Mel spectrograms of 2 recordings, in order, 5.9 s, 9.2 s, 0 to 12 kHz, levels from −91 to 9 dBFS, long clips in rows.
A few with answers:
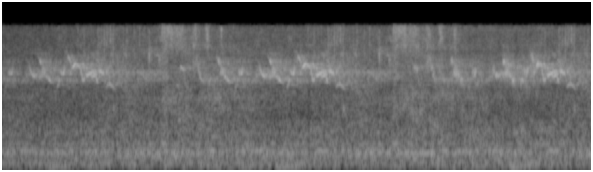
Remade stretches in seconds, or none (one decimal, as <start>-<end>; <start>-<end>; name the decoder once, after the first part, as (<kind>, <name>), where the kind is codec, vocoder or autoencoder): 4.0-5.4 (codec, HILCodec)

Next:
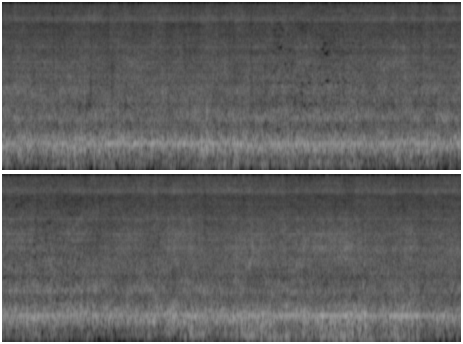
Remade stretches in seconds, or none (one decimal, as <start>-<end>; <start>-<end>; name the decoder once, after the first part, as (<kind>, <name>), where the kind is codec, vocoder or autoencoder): 0.0-2.7 (codec, HILCodec); 3.6-4.6; 5.4-9.2

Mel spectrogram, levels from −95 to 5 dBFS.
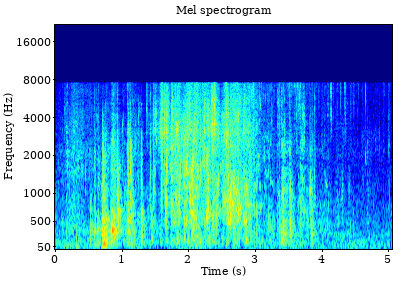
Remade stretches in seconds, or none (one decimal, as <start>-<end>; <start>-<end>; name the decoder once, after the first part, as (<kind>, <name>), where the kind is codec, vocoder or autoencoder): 0.8-1.6 (codec, HILCodec); 2.1-2.9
